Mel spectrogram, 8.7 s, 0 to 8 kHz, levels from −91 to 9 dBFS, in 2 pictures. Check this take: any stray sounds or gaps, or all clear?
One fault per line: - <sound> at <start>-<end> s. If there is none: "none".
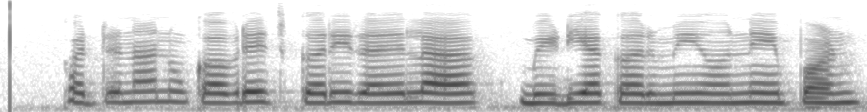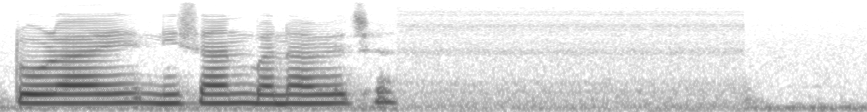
none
